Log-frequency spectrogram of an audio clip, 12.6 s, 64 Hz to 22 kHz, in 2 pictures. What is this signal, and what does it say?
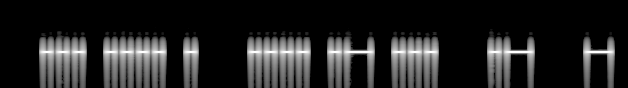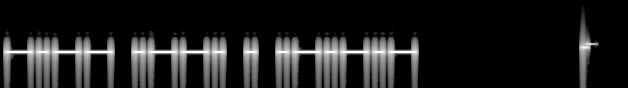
Morse code, heard as a keyed tone, about 14 wpm, 700 Hz. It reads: SHE HAS A TYPE.
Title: Sentences from Top 600 Words 15wpm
